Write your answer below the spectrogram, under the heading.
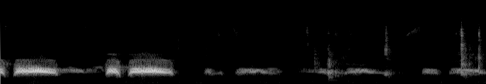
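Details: Spotted dove giving the gù gáy gọi hai hậu coo, meant to stir a fresh-caught bird to call fast; two loud low coos, a short one then a long one, followed by soft, faint trailing coos.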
